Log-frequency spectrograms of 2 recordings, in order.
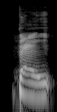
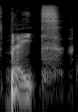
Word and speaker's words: bait: as in like B-A-I-T. I don't pronounce my T's, so, but I say bait, but it's bait.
